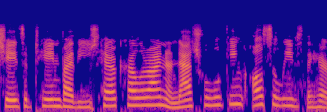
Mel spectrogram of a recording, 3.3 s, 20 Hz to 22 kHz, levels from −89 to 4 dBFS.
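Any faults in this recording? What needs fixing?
Overdone noise removal runs through the whole speech clip. The suppressor pulls individual frequency bands down hard wherever they sit near its noise estimate, taking quiet speech detail with them, so the background drops and breaks up into twinkling specks. Prevention: set the reduction depth lower and keep a noise floor rather than gating bands fully off.

A skip ahead occurs at 0.89 s. About 0.7 s of speech is discarded with no fill, and the audio on either side of the cut is butted together, so playback lurches forward. Prevention: cap jitter buffer growth so it never overflows and never has to discard a large block of audio already waiting.

Jitter buffer speed-up runs from 1.04 s to 3.26 s. The receiver repeatedly removes pitch-period-sized pieces, roughly 150 ms in total, to shrink an oversized buffer, so the speech plays at 105% speed with unchanged pitch and sounds hurried. 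Prevention: keep packet delivery steady and use a gentler, slower buffer-reduction rate.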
